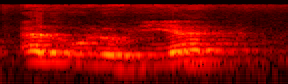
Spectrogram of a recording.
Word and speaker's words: Uluhiyyah: Uluhiyyah, das Wort Al-Uluhiyyah. Al-U-Lu-Hiyyah. Ja? Okay, eigentlich schreibt man Uluhiyyah so, ja? Stimmt's? Mit U. Uluhiyyah.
